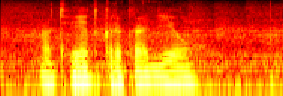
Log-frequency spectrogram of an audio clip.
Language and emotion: Russian, neutral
